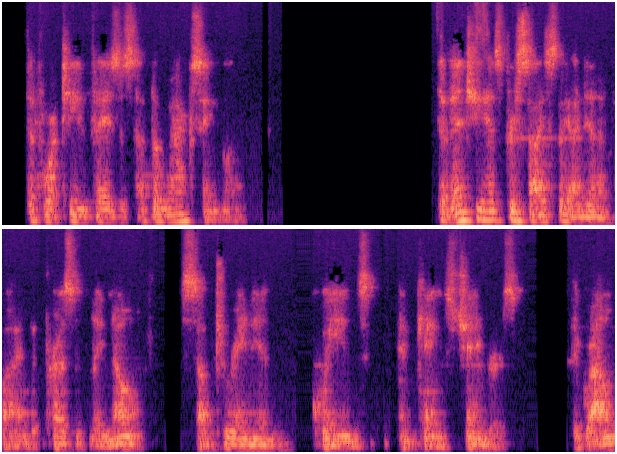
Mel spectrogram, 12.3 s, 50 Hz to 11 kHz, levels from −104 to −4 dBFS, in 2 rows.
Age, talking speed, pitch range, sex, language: 60-79, 110 wpm, 85-105 Hz, male, English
